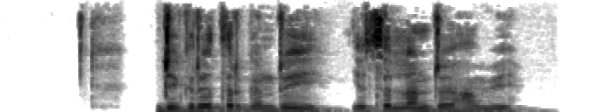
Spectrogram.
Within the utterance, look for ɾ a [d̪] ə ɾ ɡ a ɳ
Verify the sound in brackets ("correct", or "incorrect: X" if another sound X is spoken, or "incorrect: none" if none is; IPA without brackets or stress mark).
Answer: incorrect: t̪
